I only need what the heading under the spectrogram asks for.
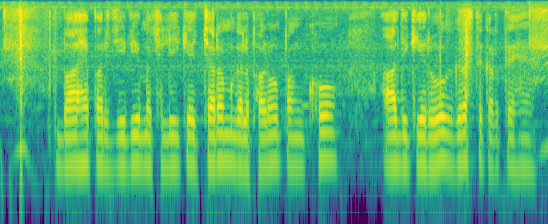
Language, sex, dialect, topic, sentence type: Hindi, male, Awadhi Bundeli, agriculture, statement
